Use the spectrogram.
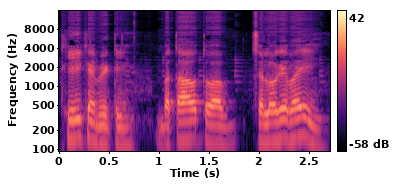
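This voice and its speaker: A man's voice: mid-range voice, steady tone, unhurried, soft background music, lightly acted. A man playing a wealthy, self-important businessman father who indulges his daughter, in a storybook tale. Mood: agreeable.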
